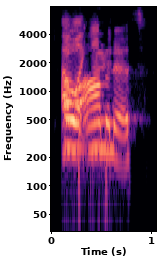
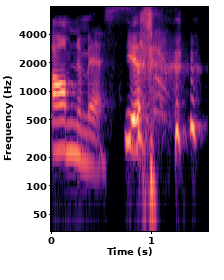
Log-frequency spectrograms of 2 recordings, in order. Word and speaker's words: ominous: begins with an O ominous I always say omnimusic you can pronounce frequently well you use ominous frequently is what you're saying yes and I can never say it right at least not on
